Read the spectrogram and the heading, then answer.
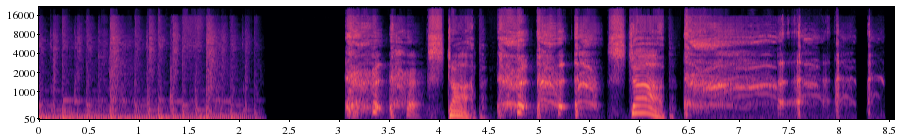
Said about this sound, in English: Stop. Had enough? Kick out mucus and quiet the cough with Mucinex 12-Hour DM for long-lasting cough and chest congestion relief.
